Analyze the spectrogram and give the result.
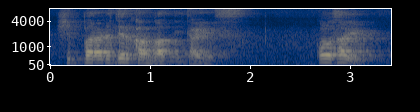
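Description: In a room with audible echo, a man speaks at a high pitch. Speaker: fitness instructor. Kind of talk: tutorial. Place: gym. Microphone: camera far.

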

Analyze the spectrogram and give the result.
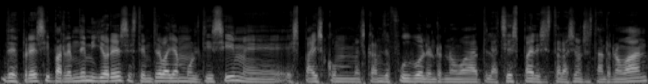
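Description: Speaking fairly quickly with hardly any pauses, a man holds a fairly high pitch and fairly even intonation. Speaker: district council president. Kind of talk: heated debate. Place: studio. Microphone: headset.

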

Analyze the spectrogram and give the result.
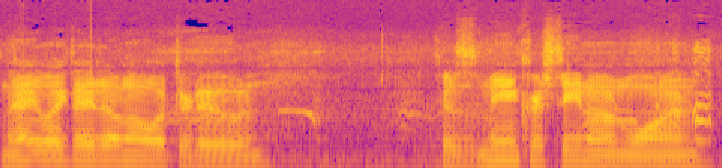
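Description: With noticeable background noise but a dry sound and no echo, a man speaks at a fairly slow pace with fairly high pitch. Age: 30s. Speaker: vlogger. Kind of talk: casual vlog. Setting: in a car. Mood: grumbling about costs. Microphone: phone near.

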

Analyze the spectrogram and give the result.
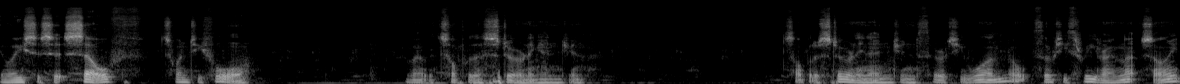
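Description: Light background noise sits behind a man with vocal fry and a fairly low voice. He speaks at a very slow pace with long, frequent pauses. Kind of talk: tutorial. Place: home room. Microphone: phone near.

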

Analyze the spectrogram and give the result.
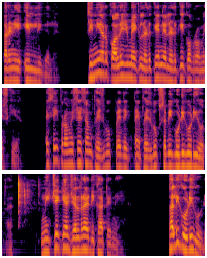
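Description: A man's fairly high voice moves at a fairly slow pace with lively intonation and big swings in loudness. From Maharashtra, India. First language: Marathi (speaking Hindi). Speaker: teacher. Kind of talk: lecture. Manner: animated. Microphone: handheld.

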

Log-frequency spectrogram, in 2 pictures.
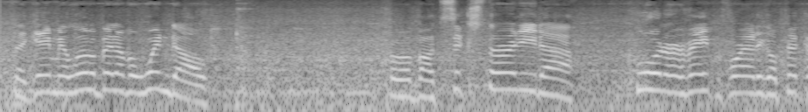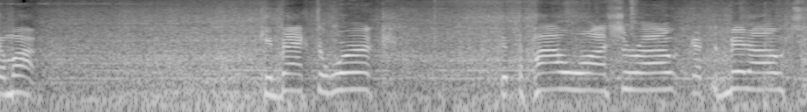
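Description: The speech moves at a moderate pace with long, frequent pauses. Loud background noise runs beneath it. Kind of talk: casual vlog chat. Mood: proud, slightly exasperated. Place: street. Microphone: phone near.

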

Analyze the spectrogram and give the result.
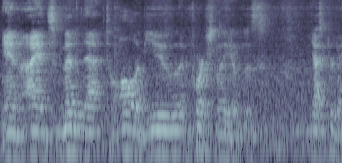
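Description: A man talks at a fairly quick pace, with noticeable background noise and audible room echo around his voice. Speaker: presenter. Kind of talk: meeting presentation. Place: meeting room.

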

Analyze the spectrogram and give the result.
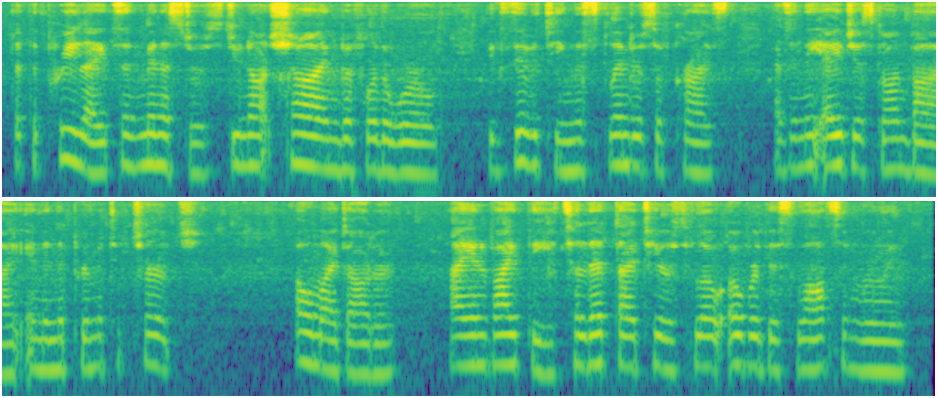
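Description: Over light background noise, a woman talks at a moderate pace in a fairly low voice with flat, monotone intonation. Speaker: home reader of devotional text. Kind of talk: reading aloud. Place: home room. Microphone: phone near.

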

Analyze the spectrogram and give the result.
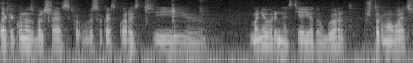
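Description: A plain, everyday voice from a man at medium pitch, moderate pace and fairly even intonation. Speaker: gaming streamer. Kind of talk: casual gameplay chat.

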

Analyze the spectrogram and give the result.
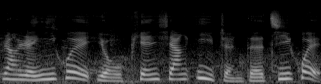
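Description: A woman's fairly high voice at a fairly slow pace, with light background noise. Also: dry sound with no echo. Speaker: nurse. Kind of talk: birthday speech of thanks. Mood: warm, grateful. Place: street. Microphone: lapel.

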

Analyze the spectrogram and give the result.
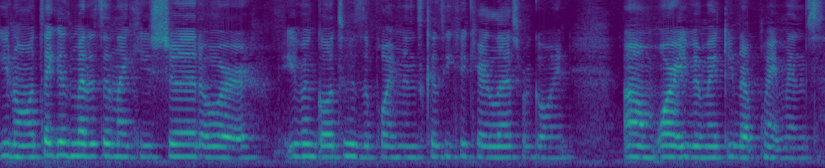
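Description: A woman speaks at a moderate pace with monotone, flat intonation. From Mexican-American. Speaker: vlogger. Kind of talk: casual talk to camera. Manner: hesitant, frequent fillers. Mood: serious, reflective. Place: home room. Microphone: webcam.

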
